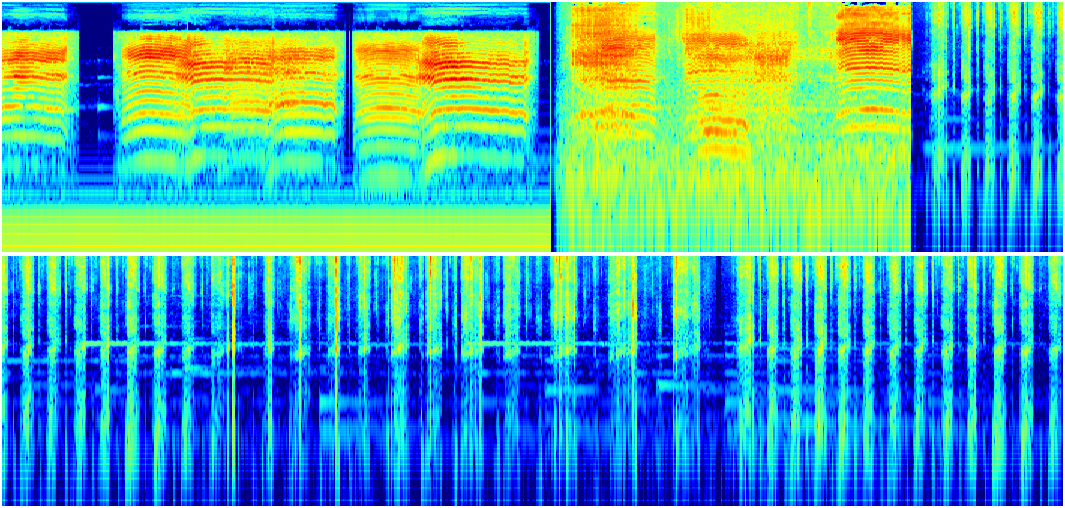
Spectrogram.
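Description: Sheep bleating, call after call, for about the first twelve seconds, the last calls louder and overlapping. Then a rabbit chewing a carrot: rapid, steady crunching.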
